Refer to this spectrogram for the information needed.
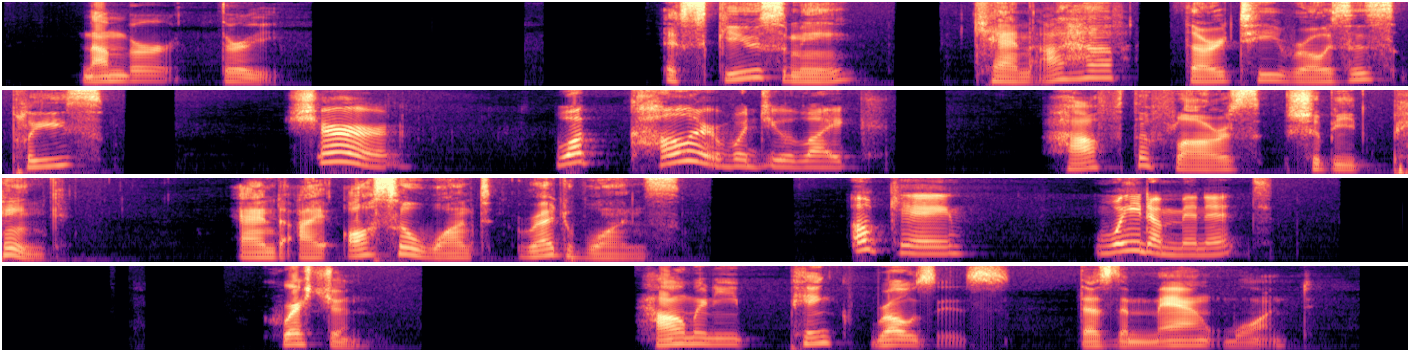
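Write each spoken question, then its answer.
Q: How many pink roses does the man want?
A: 15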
